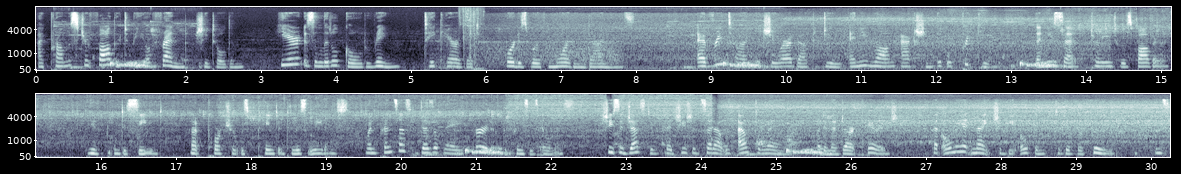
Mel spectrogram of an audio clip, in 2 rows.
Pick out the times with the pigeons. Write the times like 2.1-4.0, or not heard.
0.2-2.2, 8.4-9.8, 12.3-14.3, 20.1-22.1, 24.4-26.4.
